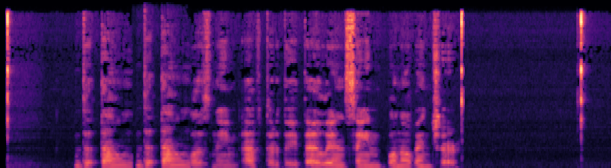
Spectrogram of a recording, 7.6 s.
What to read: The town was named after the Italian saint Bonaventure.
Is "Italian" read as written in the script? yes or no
yes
